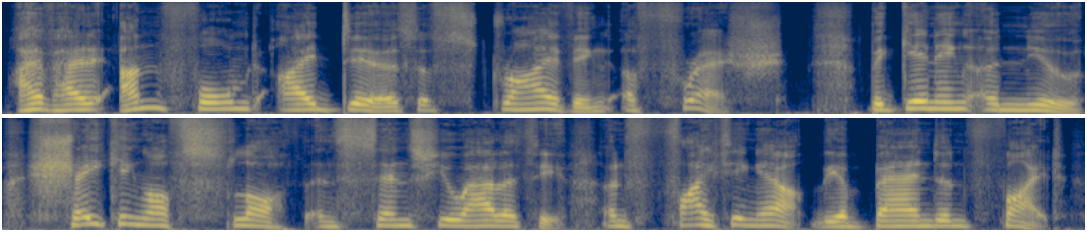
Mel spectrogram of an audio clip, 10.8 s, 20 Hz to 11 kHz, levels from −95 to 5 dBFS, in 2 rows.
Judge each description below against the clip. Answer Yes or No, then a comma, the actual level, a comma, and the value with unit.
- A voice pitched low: No, medium, 160 Hz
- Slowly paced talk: Yes, slow, 115 wpm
